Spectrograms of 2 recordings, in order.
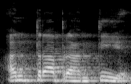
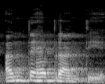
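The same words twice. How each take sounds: First: अंतराप्रांतीय said as "antraa-praantiya"; wrong "antara" prefix. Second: अंतःप्रांतीय said as "antah-praantiya"; correct breath-h prefix. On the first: Teacher shows the mistake, अंतराप्रांतीय with "antraa". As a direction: say "raa" in अंतराप्रांतीय. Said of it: "अंतराप्रांतीय नहीं होता". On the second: Teacher corrects the word, अंतःप्रांतीय with "antah". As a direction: sound the "ah" in अंतःप्रांतीय. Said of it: "क्या होगा, अंतःप्रांतीय". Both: Shown as a demonstration.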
